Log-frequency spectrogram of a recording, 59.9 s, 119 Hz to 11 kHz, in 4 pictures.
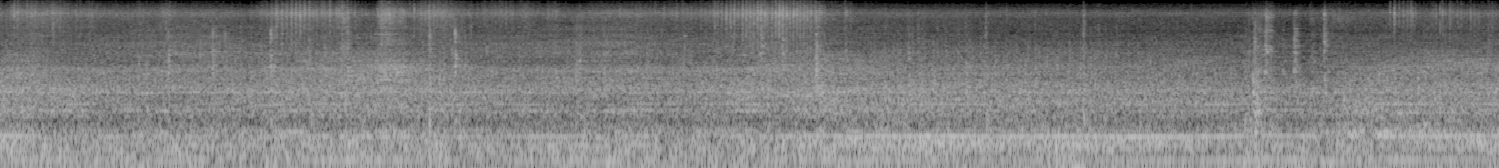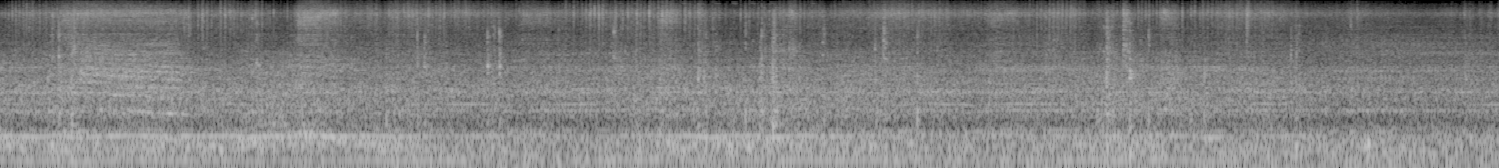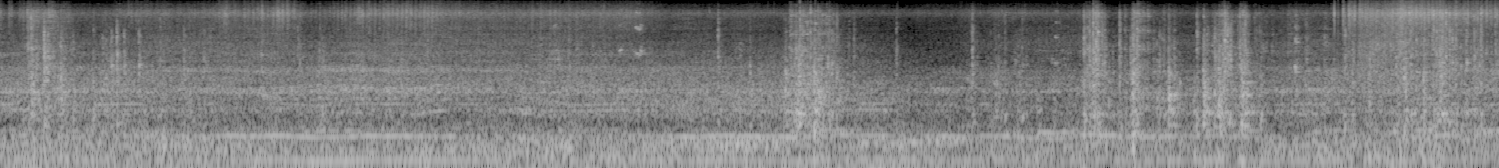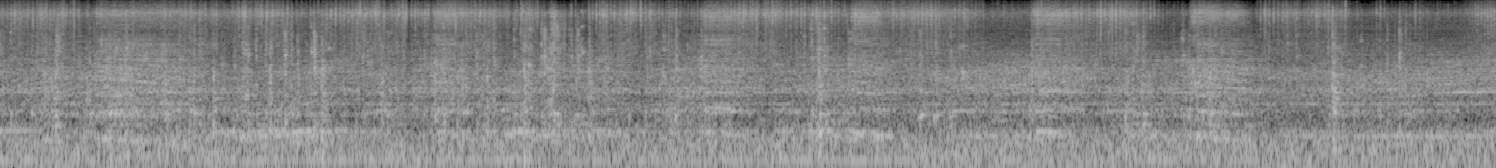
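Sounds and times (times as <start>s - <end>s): mini excavator running: 0.0s - 59.9s
woody stems cracking: 13.3s - 28.9s, 43.0s - 59.9s
brush cutter head mulching: 43.3s - 59.9s.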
